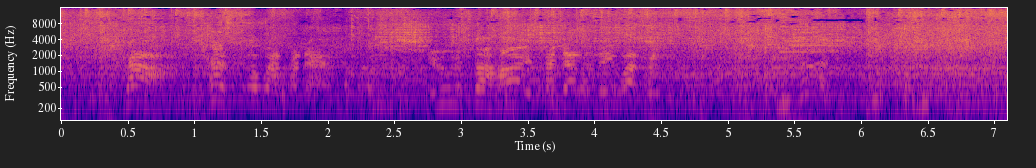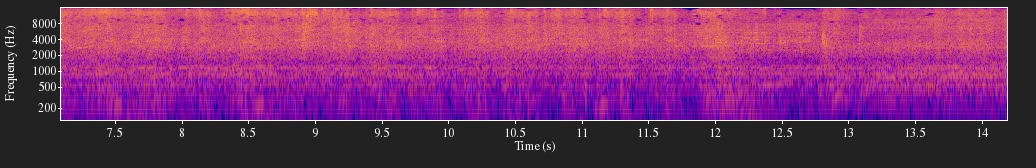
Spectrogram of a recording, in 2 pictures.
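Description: Energy weapons fire in rapid crackling bursts.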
